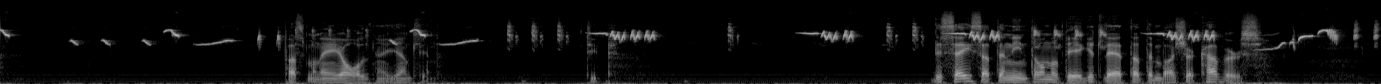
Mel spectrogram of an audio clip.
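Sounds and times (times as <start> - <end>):
Blyth's reed warbler singing: 0.0 - 13.8
speech: 2.9 - 4.5, 5.9 - 6.2, 9.4 - 12.7.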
